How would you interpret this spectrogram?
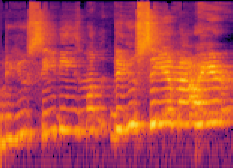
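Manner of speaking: climbing to a high, loud exclaim; incredulous outburst. Real, not acted. Reader venting to viewers about kids, incredulous high outburst. Exasperated about kids' emotions.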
